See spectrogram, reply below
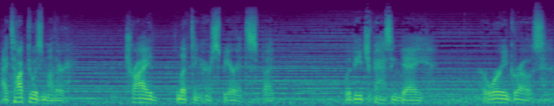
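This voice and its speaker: An actor playing a concerned, reluctantly helpful Spartan comrade in a video game, with music playing behind. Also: male voice, deep voice, measured pace, pauses often. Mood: somber.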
